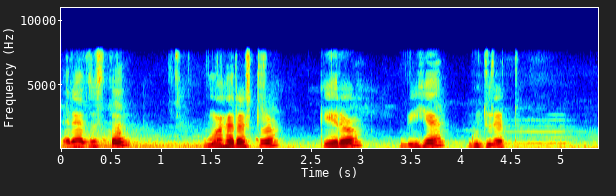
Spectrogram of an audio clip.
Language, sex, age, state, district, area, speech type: Odia, female, 45-60, Odisha, Rayagada, rural, spontaneous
